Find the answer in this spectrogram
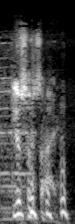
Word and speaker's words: Yousafzai: Yousafzai. She's corrected me on it many times. But you got it now, though. But I think I have it. Malala Yousafzai.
